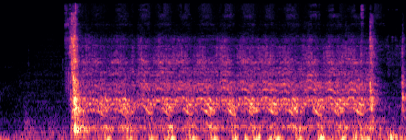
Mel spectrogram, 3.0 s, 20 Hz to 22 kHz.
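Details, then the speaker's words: Long-stored Mk1 VW Golf cranked via jumper leads straight to the starter, with no distributor fitted: the starter turns it slowly with a lazy, uneven chug and it never fires. It sounds low on compression. "that sounds so low on on compression that's what every Mar one sounds like sounds so sad poor little guy"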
